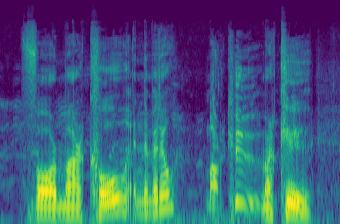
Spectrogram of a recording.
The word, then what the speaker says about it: Marcoux: Marcoux. That's my third different pronunciation of him. I tried Marceau yesterday, and then you told me it wasn't that, and then I forgot what it was before we started the commentary.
